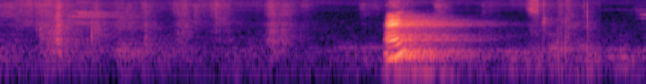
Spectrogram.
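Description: Faint, scattered rustling as a sheet of paper holding freshly sieved wet granules is handled and lifted to gather them, then a short voice sound about four seconds in.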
